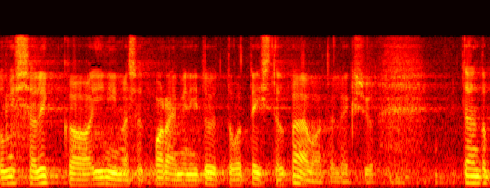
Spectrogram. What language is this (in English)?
Estonian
